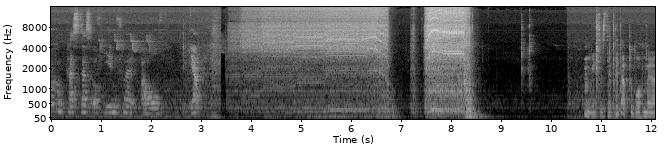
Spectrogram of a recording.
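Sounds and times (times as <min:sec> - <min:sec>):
drill motor whine: 0:03.5 - 0:06.8, 0:07.5 - 0:08.5.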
